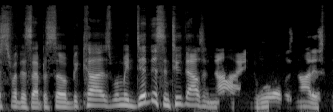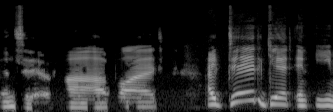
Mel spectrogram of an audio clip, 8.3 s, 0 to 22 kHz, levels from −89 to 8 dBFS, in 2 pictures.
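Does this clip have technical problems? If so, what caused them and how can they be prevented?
Yes. The speech drops out from 2.65 to 5.05 s, up to around 25 dB down, and again at 5.28–5.34, 5.51–5.87 and 6.12–6.19 s. That's likely speech suppressed in double talk: the echo canceller ducked everything while both sides talked. Better double-talk detection or a headset prevents it.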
